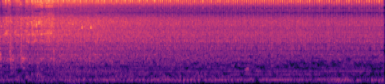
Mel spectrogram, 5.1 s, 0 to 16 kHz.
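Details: Mazda 3 after repairing trouble code P0300 random multiple-cylinder misfire, codes cleared. Engine catches and settles into a steady, even idle with no stumble or skipped beats: runs smoothly.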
